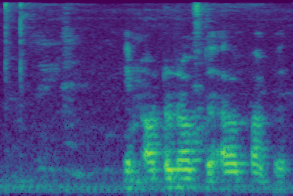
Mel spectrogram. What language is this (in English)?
Javanese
